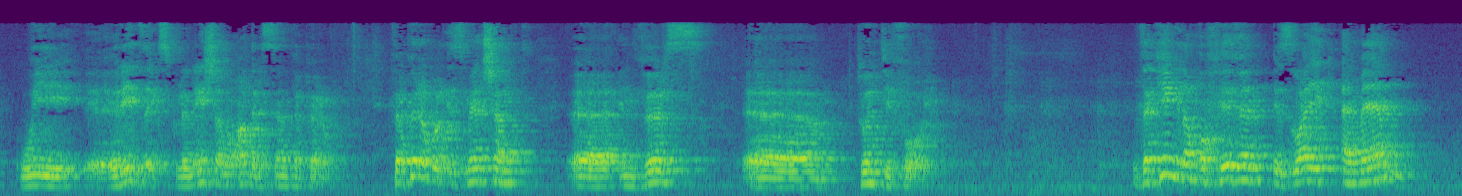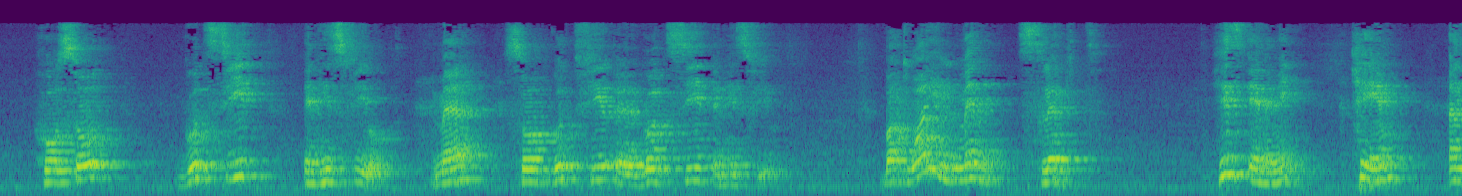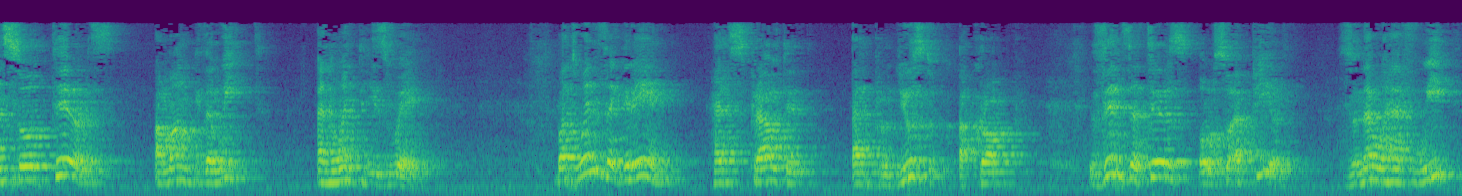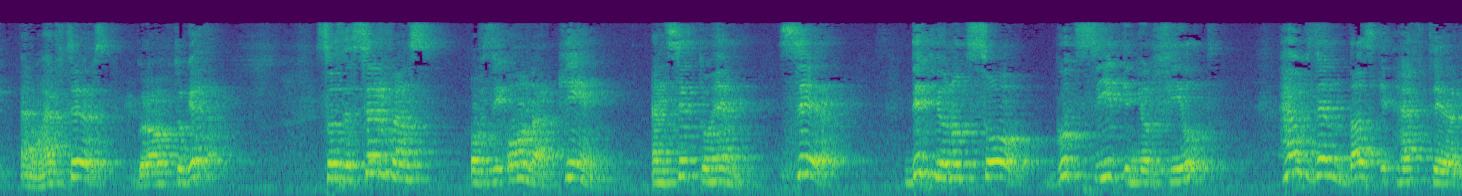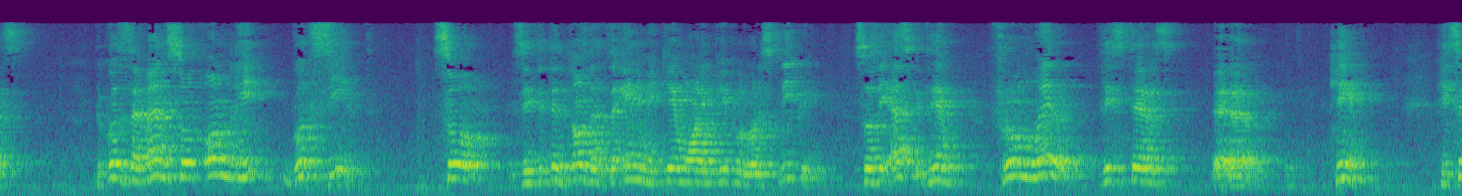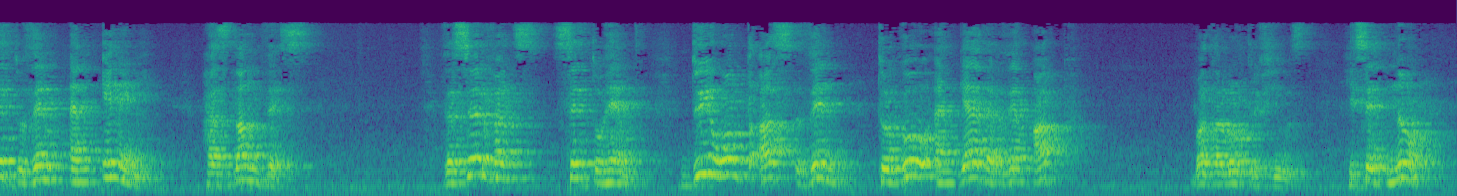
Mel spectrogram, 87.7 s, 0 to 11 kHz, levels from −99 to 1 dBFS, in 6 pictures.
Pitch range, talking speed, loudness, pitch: 155-235 Hz, 120 wpm, -18 LUFS, 180 Hz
